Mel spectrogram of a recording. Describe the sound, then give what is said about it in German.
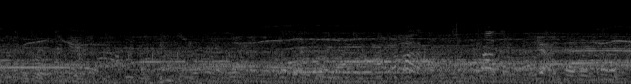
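A large crowd cheers and chatters continuously at a red carpet pre-show as Mandy Patinkin arrives, a dense, steady wash of many overlapping voices with scattered shouts rising above it throughout. “Und Jubel bei der Pre-Show.”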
